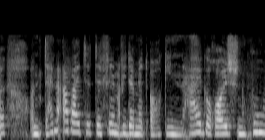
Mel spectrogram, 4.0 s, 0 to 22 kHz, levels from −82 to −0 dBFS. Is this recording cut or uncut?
cut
